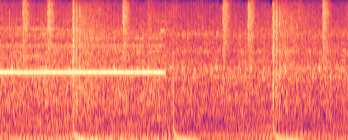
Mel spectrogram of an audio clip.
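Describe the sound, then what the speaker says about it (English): A Brigade ultrasonic proximity sensor's in-cab warning buzzer gives one steady, fairly loud tone lasting under a second, while vehicles rumble past with low passing swooshes. "The monitor displays proximity and the buzzer sounds for movement."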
